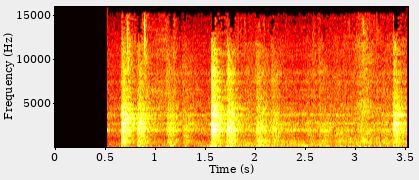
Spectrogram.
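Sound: train running on rails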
